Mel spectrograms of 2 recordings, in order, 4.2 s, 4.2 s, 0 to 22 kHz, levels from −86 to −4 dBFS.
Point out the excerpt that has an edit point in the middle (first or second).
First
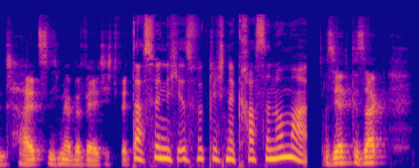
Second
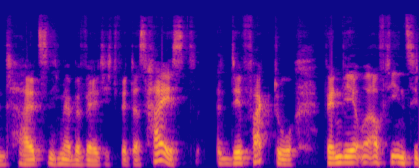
first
